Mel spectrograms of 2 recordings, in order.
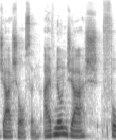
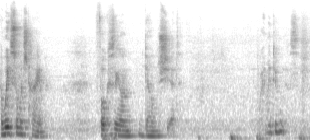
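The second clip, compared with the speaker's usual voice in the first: tearful, crying while talking, quieter; 9 dB quieter than usual. Talking about glimpses of what really matters, crying while talking. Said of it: "I'm crying because of these moments".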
